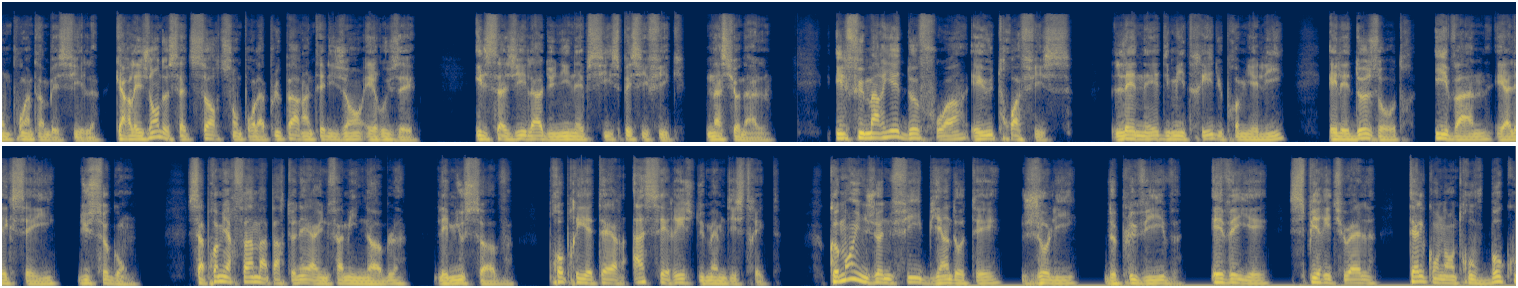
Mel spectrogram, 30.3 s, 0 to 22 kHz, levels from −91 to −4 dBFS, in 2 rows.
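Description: A DC step occurs at 24.59 s. The waveform's zero line suddenly shifts, by about -35 dBFS, and stays offset to the end. The jump is heard as a low thump. The sound itself continues unchanged. A converter recalibrating or an offset input being switched in causes this.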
